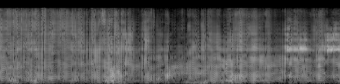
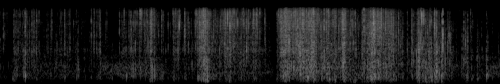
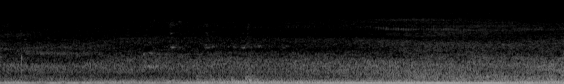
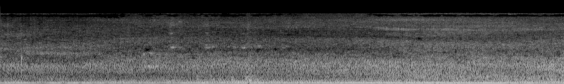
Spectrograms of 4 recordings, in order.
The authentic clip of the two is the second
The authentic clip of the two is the first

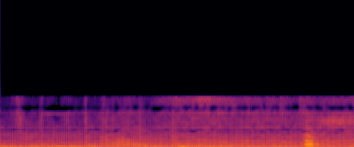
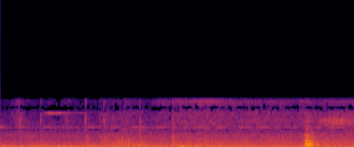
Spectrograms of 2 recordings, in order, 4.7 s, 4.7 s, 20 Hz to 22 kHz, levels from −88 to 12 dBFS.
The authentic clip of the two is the second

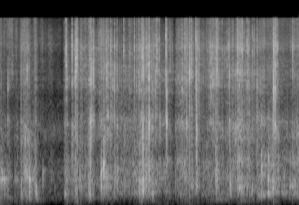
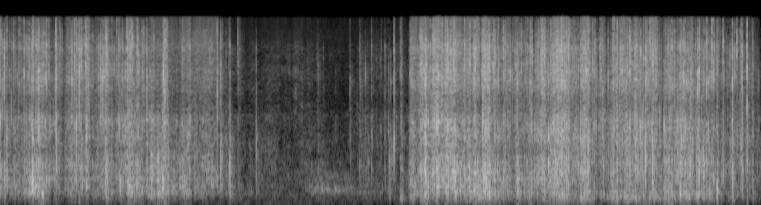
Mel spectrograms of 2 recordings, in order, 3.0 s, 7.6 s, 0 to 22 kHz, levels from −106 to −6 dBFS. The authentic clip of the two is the second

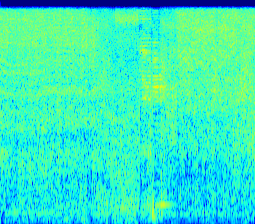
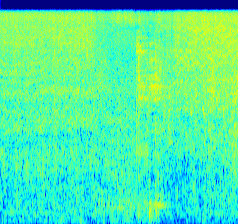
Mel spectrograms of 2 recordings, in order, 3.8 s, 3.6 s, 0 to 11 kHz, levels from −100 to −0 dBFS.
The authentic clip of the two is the first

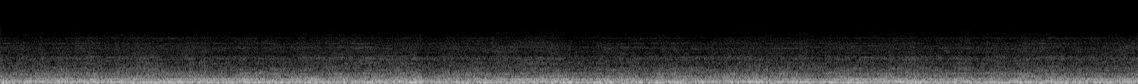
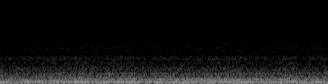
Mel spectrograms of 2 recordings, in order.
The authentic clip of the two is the second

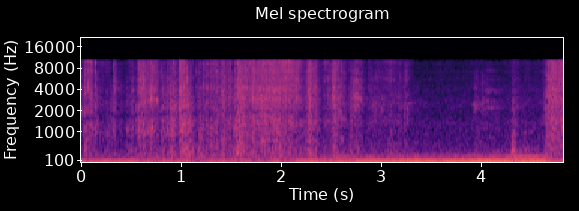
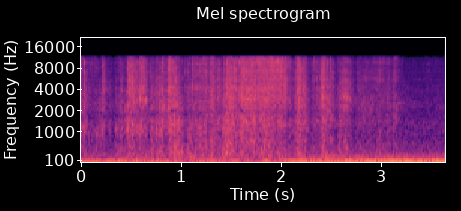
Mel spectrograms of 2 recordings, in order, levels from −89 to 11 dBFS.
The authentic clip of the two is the first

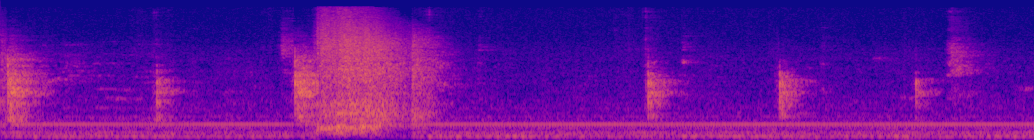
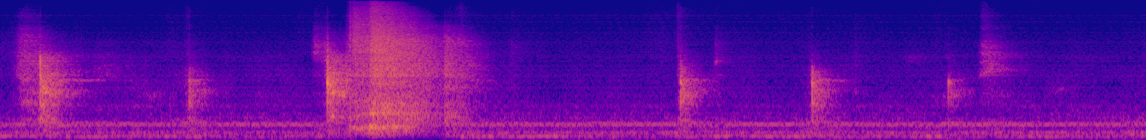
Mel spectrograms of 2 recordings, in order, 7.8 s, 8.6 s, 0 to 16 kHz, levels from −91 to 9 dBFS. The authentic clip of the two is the first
